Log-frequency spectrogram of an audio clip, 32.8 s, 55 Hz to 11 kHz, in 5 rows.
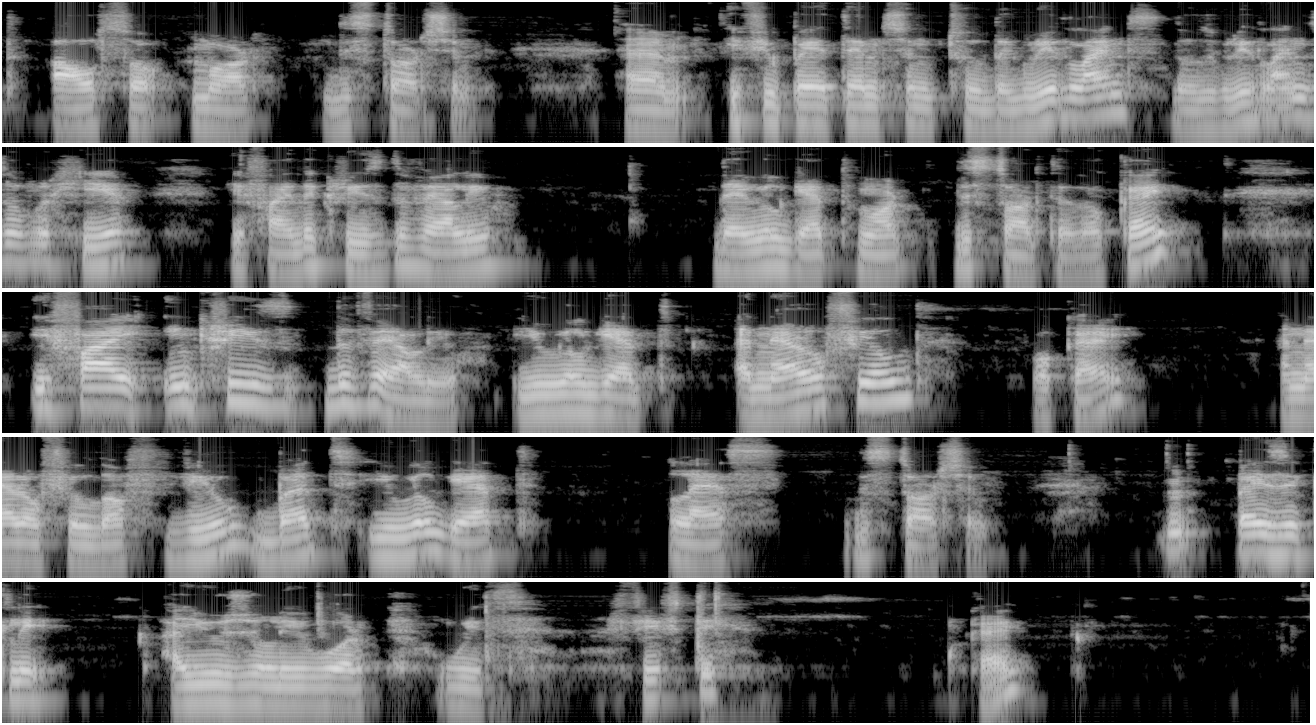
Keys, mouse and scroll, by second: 7.7 click, 25.5-29.7 drag.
